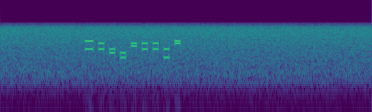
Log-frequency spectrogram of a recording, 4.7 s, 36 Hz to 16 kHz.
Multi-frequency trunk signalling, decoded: KP 9310992 ST

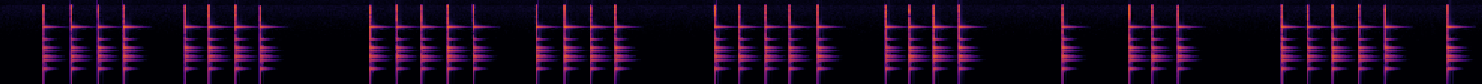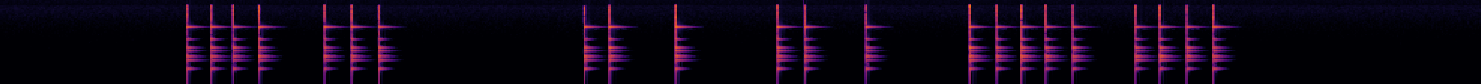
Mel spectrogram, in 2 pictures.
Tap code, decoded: TYYCV S FFY

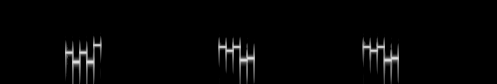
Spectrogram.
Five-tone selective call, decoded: 61610 97923 97923

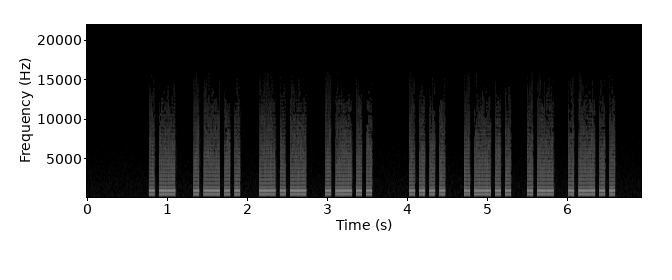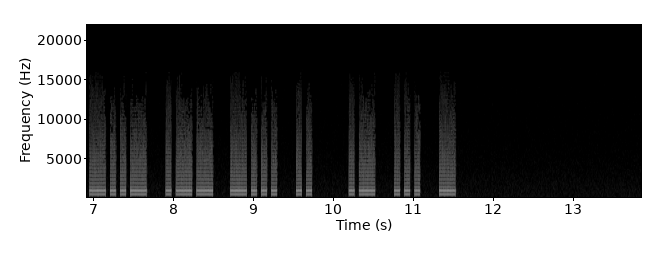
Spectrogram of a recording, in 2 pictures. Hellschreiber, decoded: none

